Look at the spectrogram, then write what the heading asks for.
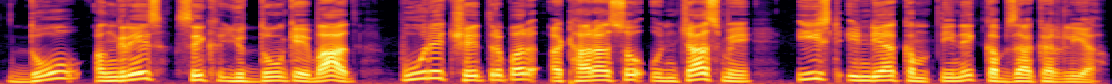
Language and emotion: Hindi, neutral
